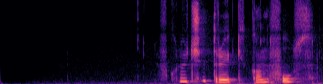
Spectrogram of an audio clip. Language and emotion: Russian, sad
